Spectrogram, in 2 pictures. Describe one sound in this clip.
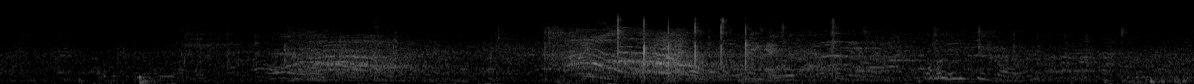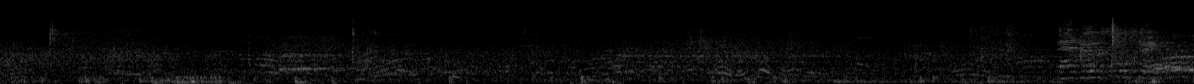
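Ice skates scrape across a rink.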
